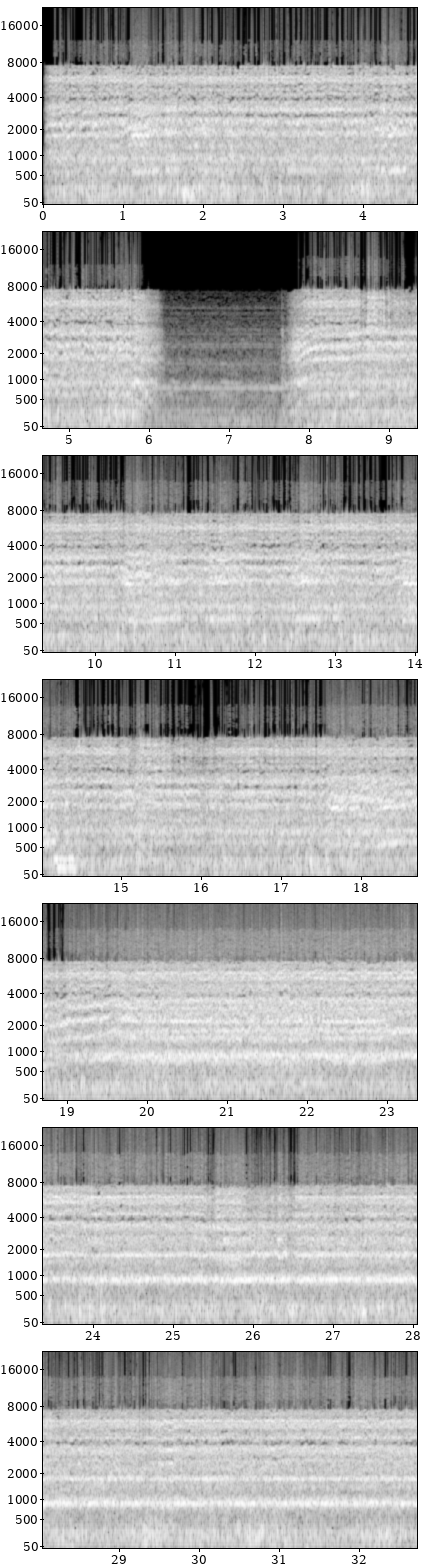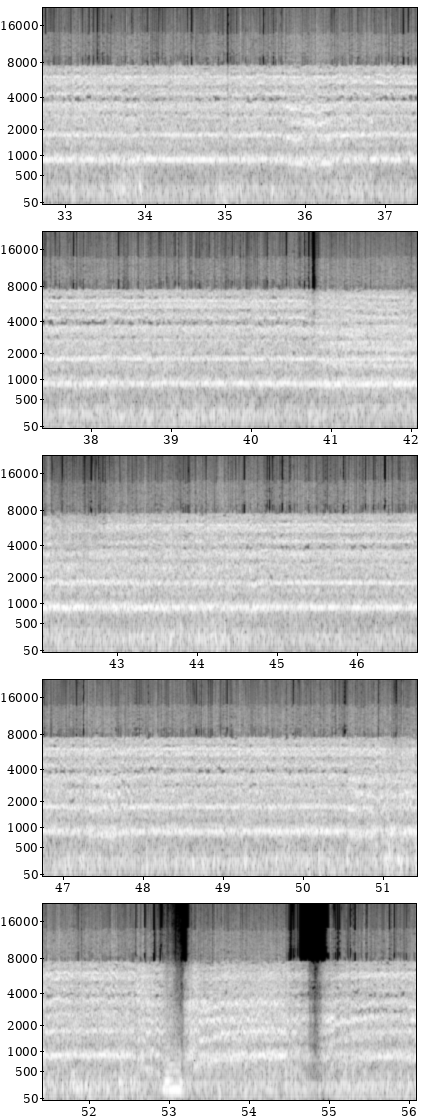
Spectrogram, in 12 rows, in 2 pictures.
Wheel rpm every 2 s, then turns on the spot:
140, 160, 160, 20, 140, 160, 160, 160, 160, 180, 210, 220, 230, 230, 230, 230, 230, 230, 230, 230, 220, 230, 230, 230, 230, 230, 160, 150.
none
